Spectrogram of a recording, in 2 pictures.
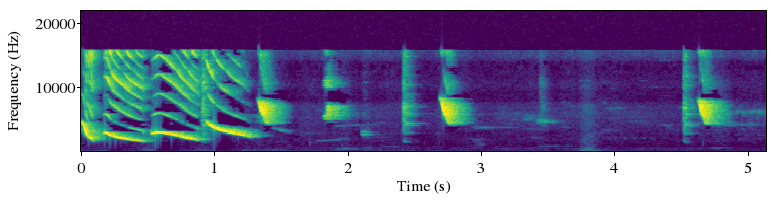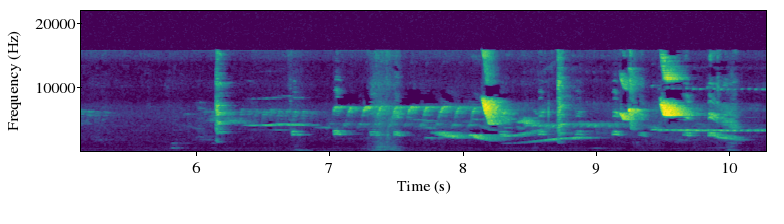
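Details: Green-winged saltator song for teaching young birds: a loud run of slurred falling whistles at the start, then scattered sharp notes and softer twittering from other birds.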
